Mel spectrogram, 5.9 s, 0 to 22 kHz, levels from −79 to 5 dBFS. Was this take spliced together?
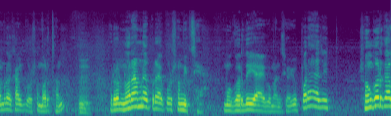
no; 0 cuts

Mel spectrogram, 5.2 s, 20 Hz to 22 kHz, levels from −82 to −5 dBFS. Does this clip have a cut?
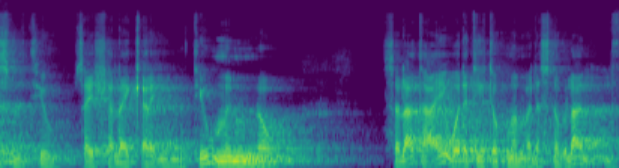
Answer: no; 0 cuts

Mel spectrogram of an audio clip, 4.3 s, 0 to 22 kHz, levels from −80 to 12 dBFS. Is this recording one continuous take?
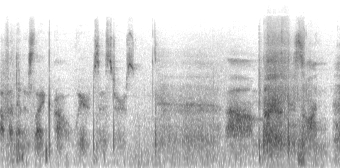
yes; 0 cuts

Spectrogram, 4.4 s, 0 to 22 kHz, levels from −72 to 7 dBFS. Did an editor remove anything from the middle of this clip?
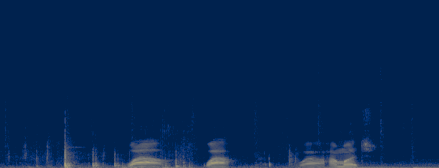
yes; 1 cut; at 2.9 s

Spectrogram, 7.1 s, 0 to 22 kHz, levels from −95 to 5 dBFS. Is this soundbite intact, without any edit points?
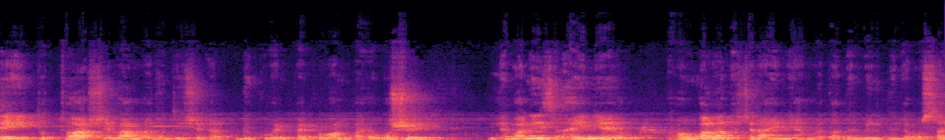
yes; 0 cuts

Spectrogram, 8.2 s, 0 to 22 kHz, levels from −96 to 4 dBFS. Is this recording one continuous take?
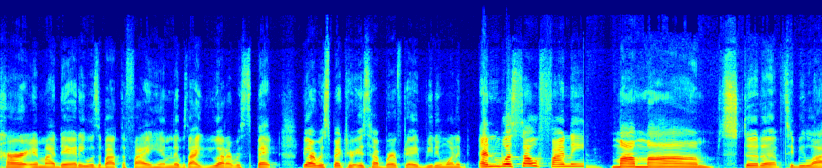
no; 1 cut; at 6.0 s

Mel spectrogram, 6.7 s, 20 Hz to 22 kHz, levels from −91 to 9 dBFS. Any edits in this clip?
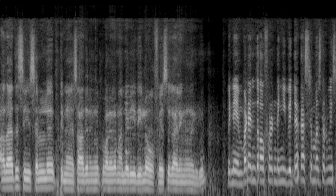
yes; 1 cut; at 4.3 s

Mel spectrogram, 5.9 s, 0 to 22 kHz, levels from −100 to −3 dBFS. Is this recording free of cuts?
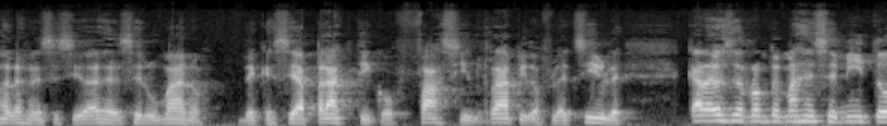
yes; 0 cuts

